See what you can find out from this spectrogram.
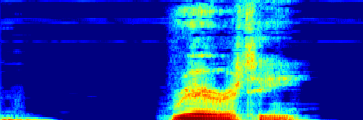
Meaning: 1. A measure of the scarcity of an object 2. Thinness; the property of having low density 3. A rare object
- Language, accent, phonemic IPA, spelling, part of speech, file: English, Australia, /ˈɹeːɹəti/, rarity, noun, En-au-rarity.ogg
